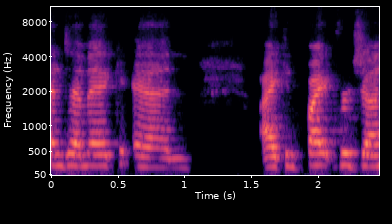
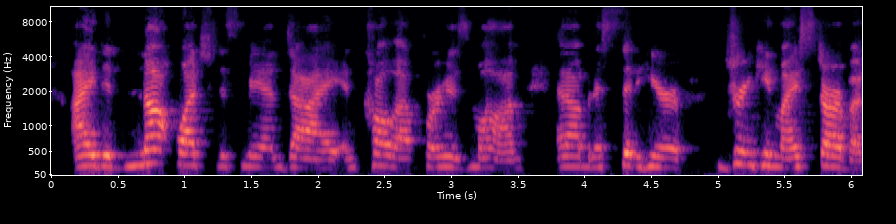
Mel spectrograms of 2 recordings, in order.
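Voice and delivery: ordinary talk

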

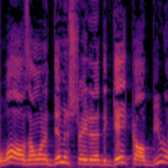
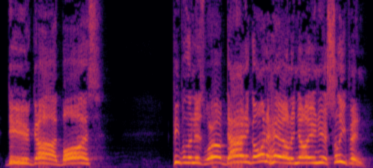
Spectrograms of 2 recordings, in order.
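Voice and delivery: worn-out, worn-down, shot voice; 3 semitones higher, 4 dB louder than usual. Retelling how Brother Keith woke everyone one morning: imitating Brother Keith's voice. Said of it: "This is kinda how he talks".

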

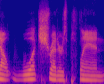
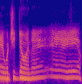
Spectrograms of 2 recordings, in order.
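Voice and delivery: high New York mobster voice, drawn-out "hey"; 5 semitones higher than usual. Describing a cartoon about mobster pigeons, doing a Goodfeathers mobster voice. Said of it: "It's like a greaser mobster. ... like New York".

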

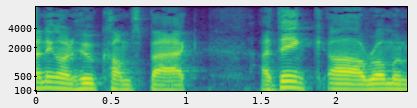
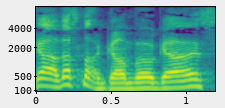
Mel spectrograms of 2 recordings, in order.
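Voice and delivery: put-on Midwestern accent, higher pitch; 5 semitones higher than usual. Speaker imitates a former Notre Dame coach showing up, Midwestern accent impression. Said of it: "use his Midwestern accent on you".

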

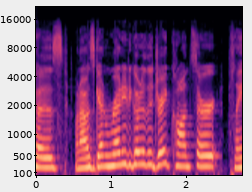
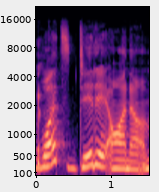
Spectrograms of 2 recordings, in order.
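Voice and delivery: ordinary delivery

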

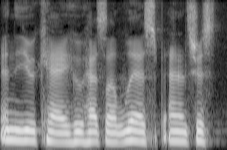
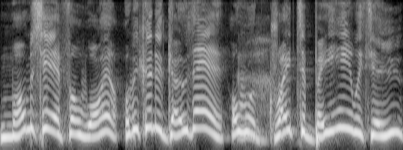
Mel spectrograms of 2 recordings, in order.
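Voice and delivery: odd blend of Scottish and Irish accents, pitched up; 9 semitones higher than usual. Mimicking a girl from a movie he did, in a weird Scottish-Irish mixed accent. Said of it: "It's like this weird mixture of Scottish and".

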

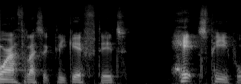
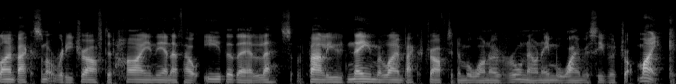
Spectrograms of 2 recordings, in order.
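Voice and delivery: ordinary talk

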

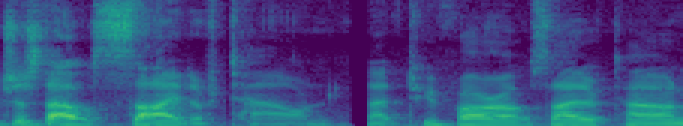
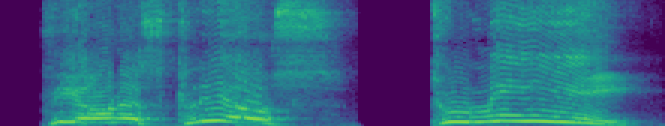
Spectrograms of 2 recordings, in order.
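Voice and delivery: very high, very loud booming yell; 10 dB louder than usual. Rider at the edge of town calling the crew to raise an alarm, booming command shout. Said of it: "yell loudest, boomingest command voice I can get".

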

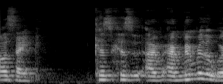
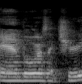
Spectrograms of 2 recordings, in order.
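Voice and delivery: ordinary talk

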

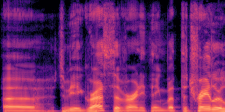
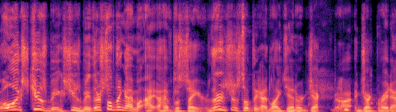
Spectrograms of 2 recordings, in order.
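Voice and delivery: insistent, overly polite, pushy American voice, pitched up; 7 semitones higher than usual. Retelling a film scene where an American guest interrupts: imitating Terry Gilliam's interjection. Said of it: "he's like".

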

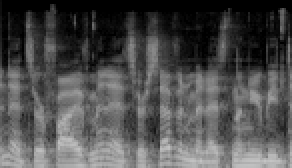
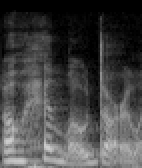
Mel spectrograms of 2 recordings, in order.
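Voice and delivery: prim, proper, very high-pitched polite tone; 10 semitones higher than usual. Retelling how a neighbor greeted them outside: imitating a prim, proper neighbor. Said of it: "so, like, proper".

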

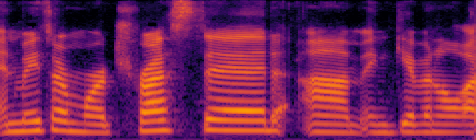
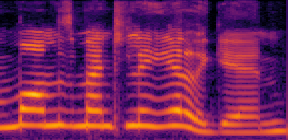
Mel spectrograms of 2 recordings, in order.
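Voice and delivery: put-on pitched-up British accent; 7 semitones higher than usual. Speaker voices her cat staring up at her from her feet, Hector's British accent. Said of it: "my cat has a British accent".

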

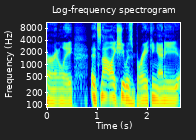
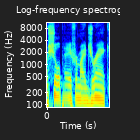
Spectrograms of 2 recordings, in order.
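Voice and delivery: normal talking voice

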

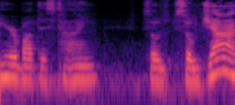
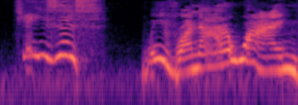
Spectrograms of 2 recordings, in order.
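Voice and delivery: very high, raised voice, loud; 14 semitones higher, 5 dB louder than usual. Retelling the wedding story, doing Mary's voice. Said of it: "I'm doing Mary's voice like this".

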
